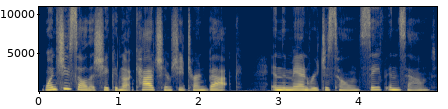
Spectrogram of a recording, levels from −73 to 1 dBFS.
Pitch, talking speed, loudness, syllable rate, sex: 225 Hz, 255 wpm, -19 LUFS, 5.3 syllables/s, female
